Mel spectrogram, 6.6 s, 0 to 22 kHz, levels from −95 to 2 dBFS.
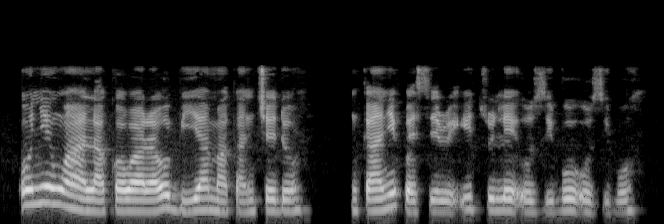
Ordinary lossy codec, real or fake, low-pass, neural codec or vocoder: none; real; 7.2 kHz; none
